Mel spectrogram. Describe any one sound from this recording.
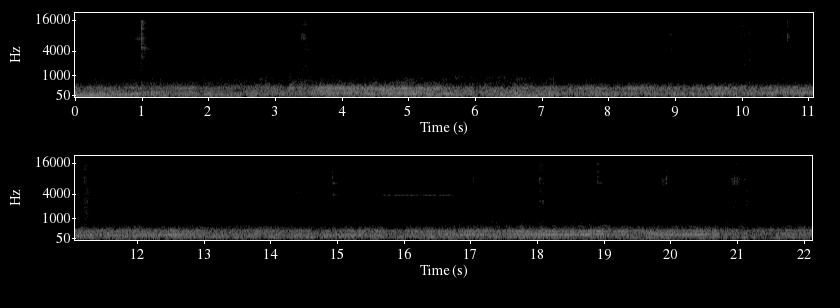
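Knitting needles click softly now and then.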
